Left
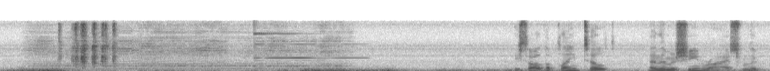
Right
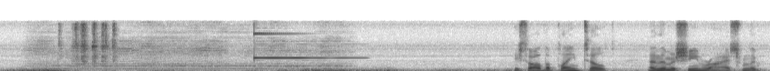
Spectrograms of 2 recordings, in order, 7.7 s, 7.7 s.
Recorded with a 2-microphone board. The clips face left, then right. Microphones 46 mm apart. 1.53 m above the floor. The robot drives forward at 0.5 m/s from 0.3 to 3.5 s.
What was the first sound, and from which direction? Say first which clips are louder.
A rattle: left 4 dB; 55° left (ahead or behind).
